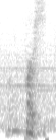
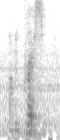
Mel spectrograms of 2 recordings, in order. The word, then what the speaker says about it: unimpressive: marked it single stress un impressive but it's not unimpressive it's unimpressive it's got two stresses it's got to have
